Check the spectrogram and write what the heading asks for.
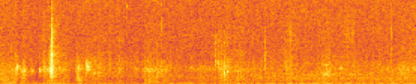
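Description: A door's doorknob turned and its latch clicking, with one sharp click about half a second in and a few fainter clicks and knocks after, over a low steady hum.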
